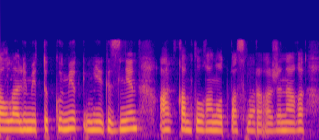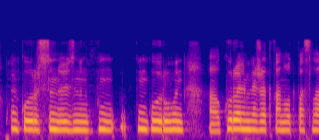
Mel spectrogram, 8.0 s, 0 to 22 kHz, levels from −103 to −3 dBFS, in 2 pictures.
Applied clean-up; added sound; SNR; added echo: neural mask model DeepFilterNet 3.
